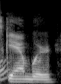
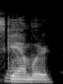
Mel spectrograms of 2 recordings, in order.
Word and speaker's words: Scambler: No. It's Scrambler. It's Scrambler.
